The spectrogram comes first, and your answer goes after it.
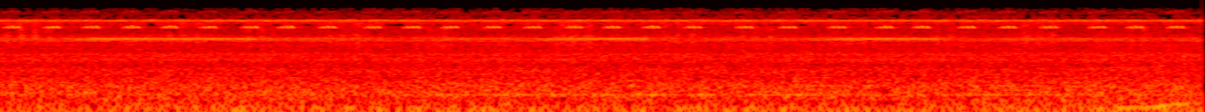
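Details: [['Crickets give bright, high chirps repeating about two or three times a second, layered over a steady high whine and faint low background noise.']]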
